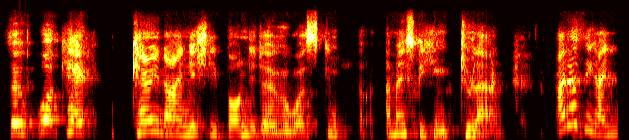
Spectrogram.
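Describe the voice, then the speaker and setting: Loud-voiced older woman in echoey room. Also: medium pitch, very animated, moderate pace. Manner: loud, earnest, with frequent fillers and restarts. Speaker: panel speaker, emerita professor. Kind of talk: academic panel talk.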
